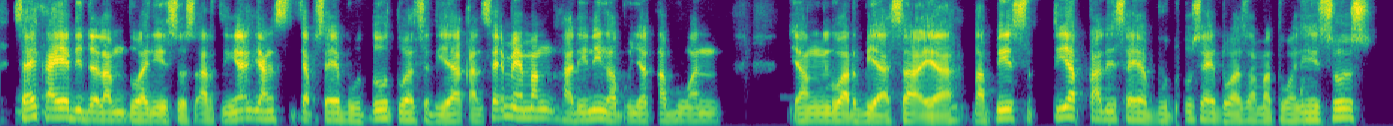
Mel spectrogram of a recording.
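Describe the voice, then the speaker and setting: Male evangelist guest, rapid and emphatic delivery with sharp, bright tone; dry close sound. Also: medium pitch, no room sound. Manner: emphatic, talks with sudden loud rises and often addresses the host as "sir". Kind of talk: animated personal storytelling in an interview. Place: in Europe.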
